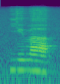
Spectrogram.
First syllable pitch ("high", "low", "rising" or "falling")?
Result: low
